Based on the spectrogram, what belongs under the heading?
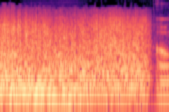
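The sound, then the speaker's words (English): A loud, sustained explosion roars as an Overlander model vehicle is blown apart, tires flying, a dense crackling rumble lasting about a second and a half before cutting off abruptly, followed by a brief moment of voice. “But this one being blown up and smashed and ruined and crushed looks just as real as the regular one.”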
